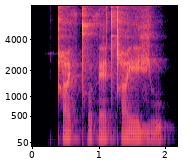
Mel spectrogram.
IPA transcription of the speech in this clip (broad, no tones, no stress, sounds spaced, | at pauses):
qʰ e θ kʰ o θ ɛː t qʰ eː vʲ u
